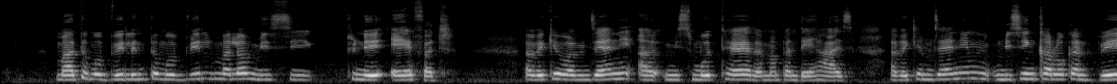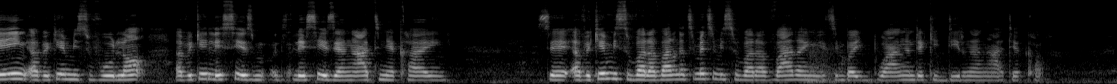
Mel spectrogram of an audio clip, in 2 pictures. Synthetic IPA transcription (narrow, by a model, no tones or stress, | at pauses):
mat̪omobilint̪omobilmalomisi | pineefaʈ͡ʂə̥ | avakewaminzeniamisimot̪ɛɾəmãmpand̪eɦazi̥avakeamizenimisiɲikaɾoakanibeiɲiavakemisivolɑ̃ | avakelesezilesezaŋat̪inakʰaiɲi̥ | z̥eavakemisivaɾavaɾaŋət͡simet͡simisivaɾavaɾaɲizimbaibuaŋaɳɖ͡ʐekid̪iɾiŋaŋat̪iakʰa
